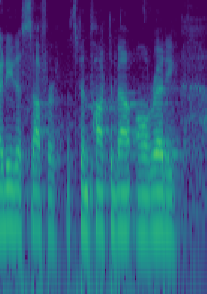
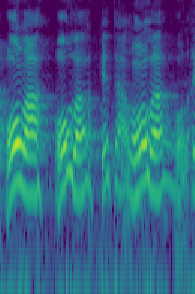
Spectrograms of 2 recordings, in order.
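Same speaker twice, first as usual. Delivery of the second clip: higher and louder, chirpy tourist greetings; mock eager beginner; 9 semitones higher, 6 dB louder than usual. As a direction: overdo the clueless beginner's cheerful hellos. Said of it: "as they come out of".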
